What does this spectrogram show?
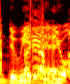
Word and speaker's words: andouille: Andouille. Andouille. Andouille. Andouille. I will give you points for that. Can you Andouille.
